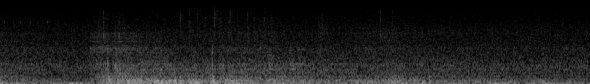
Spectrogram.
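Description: Explosions boom and rumble in a loud burst.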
